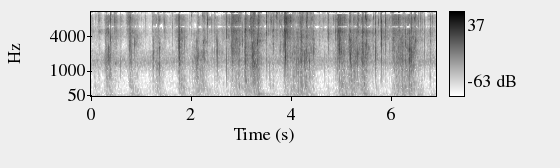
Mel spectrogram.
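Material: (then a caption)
Plastic. Fingertips tap and fingernails scratch on a large, clear plastic Ziploc bag filled with water. The result is irregular bursts of bright, crinkly plastic rustling and scratching with very little low end, and each sound dies away almost instantly.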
